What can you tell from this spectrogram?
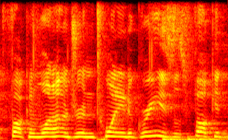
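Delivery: high, pumped-up cry; excited. Retold or imitated. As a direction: hype it up like loving the heat. Retelling excitement at Texas heat.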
